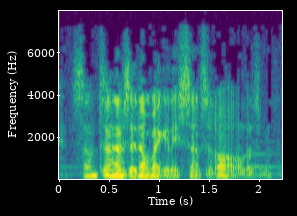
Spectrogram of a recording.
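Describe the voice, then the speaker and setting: A man's voice: a bass voice, expressive, fast, vocal fry, a bit bright, soft background music, full character voice. An actor playing a wry, laconic male insurance investigator in a 1950s radio drama, speaking in a dry manner. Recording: muffled 1950s radio broadcast.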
